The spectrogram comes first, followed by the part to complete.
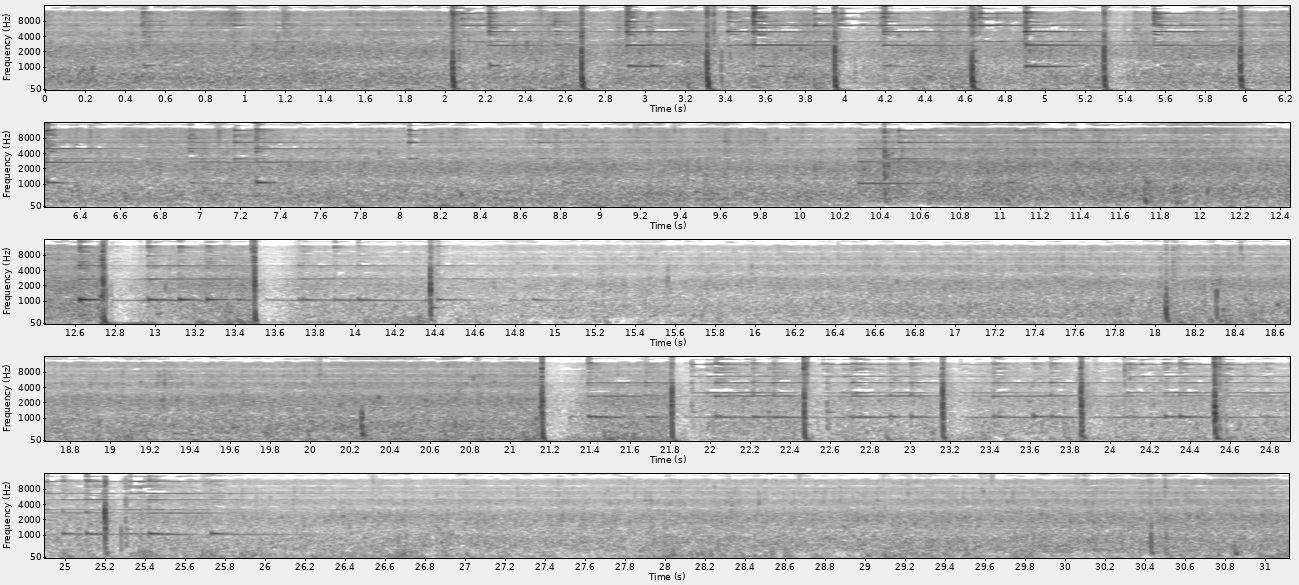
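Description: Steel rock hammer striking stones in bursts of sharp, ringing metallic clinks, about two a second, while searching rocks for fossils. A shallow creek runs steadily underneath.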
